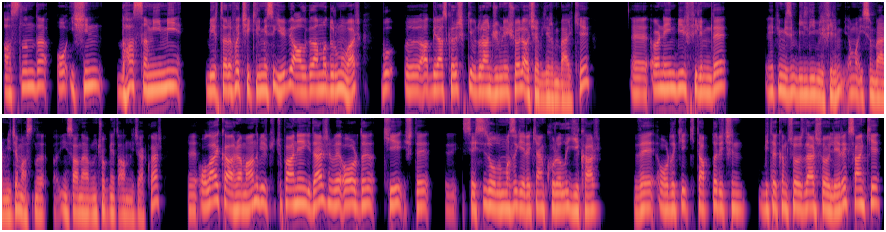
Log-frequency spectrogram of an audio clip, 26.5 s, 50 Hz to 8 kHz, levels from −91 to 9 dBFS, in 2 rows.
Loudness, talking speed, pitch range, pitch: -21 LUFS, 135 wpm, 130-160 Hz, 145 Hz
